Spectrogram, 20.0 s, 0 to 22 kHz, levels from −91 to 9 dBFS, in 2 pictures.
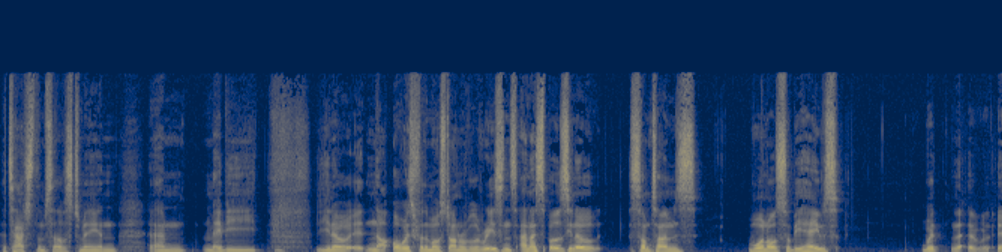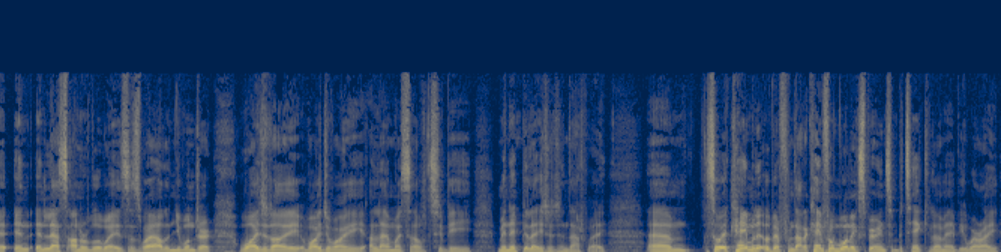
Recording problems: none

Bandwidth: 15.5 kHz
